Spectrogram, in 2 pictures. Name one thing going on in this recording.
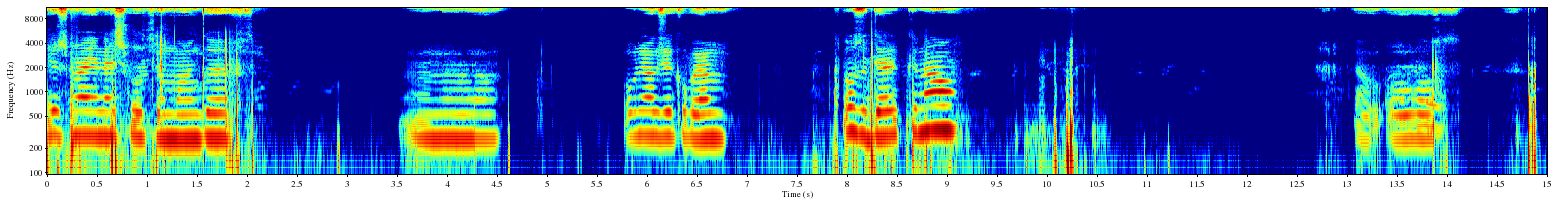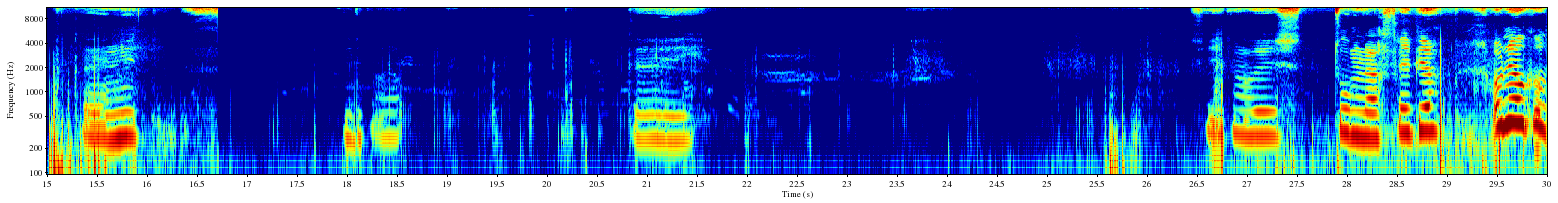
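A young boy talks with animation close to a microphone.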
